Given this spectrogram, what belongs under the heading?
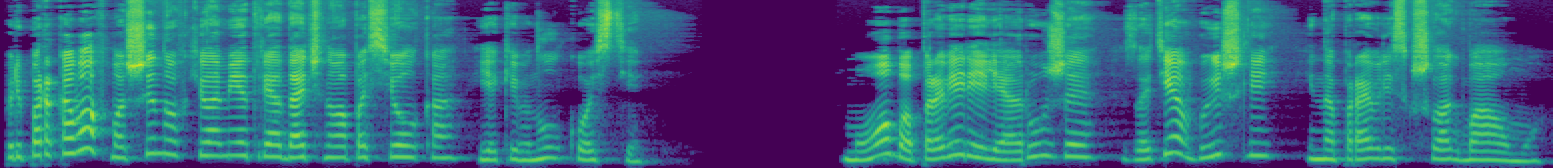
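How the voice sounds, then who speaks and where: A woman's voice: on the high side, normal speed. Woman narrating a survival audiobook. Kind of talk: first-person audiobook narration.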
